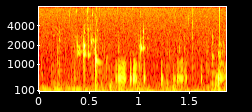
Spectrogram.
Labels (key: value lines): label: biophony, stridulation
recorder: SoundTrap 300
